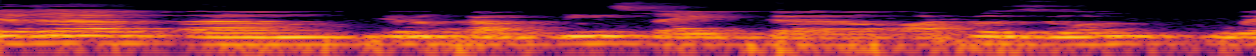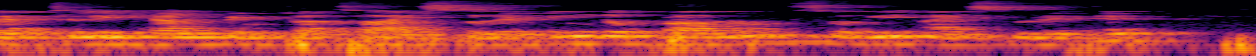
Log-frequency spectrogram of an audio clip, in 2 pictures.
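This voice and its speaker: A man speaks at a fairly quick pace with ordinary pitch variation. Noticeable background noise and audible room echo come through. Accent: Uttar Pradesh. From India, Uttar Pradesh. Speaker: tech company executive, guest speaker. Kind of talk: motivational talk to students. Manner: hesitant, with many fillers.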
